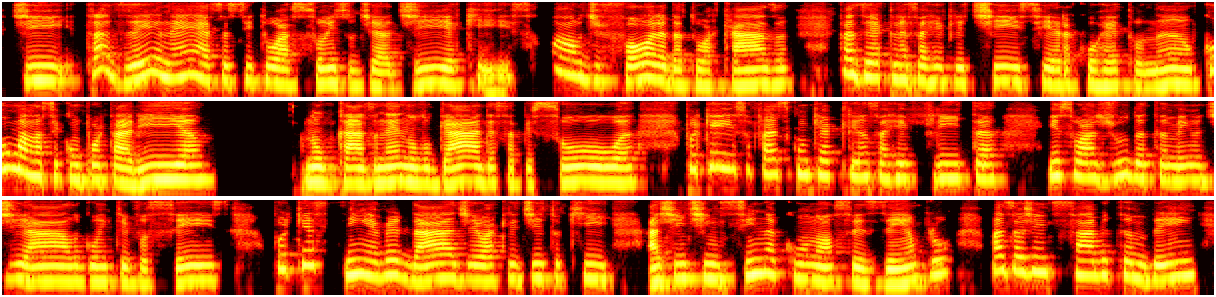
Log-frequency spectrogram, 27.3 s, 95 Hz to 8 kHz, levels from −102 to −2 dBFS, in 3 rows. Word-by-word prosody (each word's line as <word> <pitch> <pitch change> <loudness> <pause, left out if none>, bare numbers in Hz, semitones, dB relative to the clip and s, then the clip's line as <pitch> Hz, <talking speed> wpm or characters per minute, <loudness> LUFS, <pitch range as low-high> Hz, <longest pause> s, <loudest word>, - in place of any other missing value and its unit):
de 205 -1 -1
trazer, 265 - 0
né, 245 +1 0
essas 210 -1 -4
situações 185 -2 -1
do 165 - -8
dia 165 -2 -1
a - - -4
dia 175 +4 -1
que 175 - -6
isso - - -14 0.2
não 330 - -1
é - - +3
algo 255 -3 0
de 205 -1 -3
fora 205 +2 +3
da 170 - -1
tua 170 -1 -4
casa, 175 +2 +3 0.4
fazer 275 -4 +2
a 230 - -3
criança 215 -2 -2
refletir 195 0 -1
se 185 0 -4
era 170 0 -2
correto 165 -1 -4
ou 150 - -5
não, 175 +3 0
como 330 - +3
ela 250 -5 +4
se 230 -2 -6
comportaria 200 0 +3 0.7
no 185 -1 +3
caso, 180 0 +6
né, 185 +2 +3
no 190 -1 +3
lugar 180 +2 +6
dessa 180 -1 -5
pessoa. 185 +2 0 0.4
Porque 335 +2 -3
isso 335 -2 -1
faz 265 0 +1
com 265 -3 -2
que 255 0 -4
a 240 - -1
criança 235 -1 -4
reflita, 215 0 -3 0.4
isso 240 0 0
ajuda 225 0 -1
também 200 -2 -3
o 200 - -5
diálogo 185 -2 +1
entre 180 0 -3
vocês. 175 +4 -2 0.4
Porque 320 +4 -1 0.2
sim, 245 0 +2
é - - -3
verdade, 205 -3 +3
eu 190 -1 0
acredito 200 +2 -3
que 200 -2 -4 0.3
a 165 +2 +7
gente 205 +3 +1
ensina 235 +6 0
com 210 -5 -6
o 200 - -4
nosso 180 0 -1
exemplo, 170 +9 0 0.3
mas 290 0 +1
a 285 - 0
gente 275 0 -1
sabe 240 -3 +1
também 215 0 -1
200 Hz, 160 wpm, -21 LUFS, 180-230 Hz, 0.7 s, a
